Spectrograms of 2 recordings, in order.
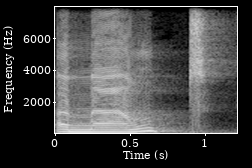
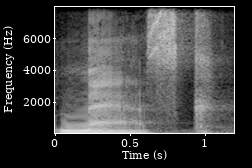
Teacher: O M é essencialmente bilabial, exclusivamente bilabial e, mesmo no final da palavra, é calm, como como se fosse dizer mamãe eu quero, então e eu seguro e fecho o lábio e ainda mantenho esses lábios fechados que produzem o M e com o nasal um pouco mais prolongado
